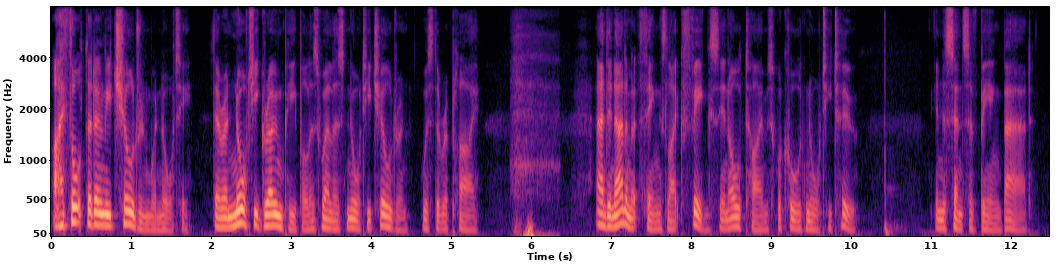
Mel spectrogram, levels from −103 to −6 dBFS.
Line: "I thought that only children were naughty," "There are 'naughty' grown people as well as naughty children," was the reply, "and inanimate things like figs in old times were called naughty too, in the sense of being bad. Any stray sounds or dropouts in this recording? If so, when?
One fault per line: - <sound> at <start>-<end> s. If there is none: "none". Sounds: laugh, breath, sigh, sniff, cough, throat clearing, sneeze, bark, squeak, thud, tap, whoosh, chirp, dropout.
- breath at 5.7-6.4 s
- thud at 10.4-10.7 s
